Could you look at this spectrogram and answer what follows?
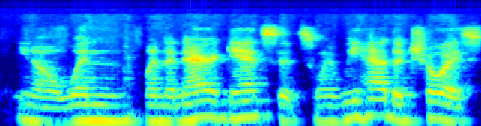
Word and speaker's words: Narragansett: really matter so much but the pronunciation and we decided to go with narragansett as it's spelled today and the reason is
